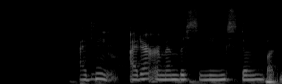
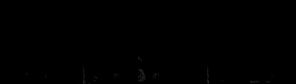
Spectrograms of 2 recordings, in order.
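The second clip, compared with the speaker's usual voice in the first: hushed, breathy aside about the tiny hub; whisper; 10 semitones lower, 30 dB quieter, much faster than usual. Real, not acted. Whispering to co-player while imagining being tiny. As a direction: whisper it like a secret to yourself.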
